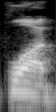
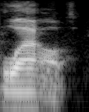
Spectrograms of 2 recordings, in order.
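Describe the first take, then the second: First: The vowel sounds like the one in 'but'. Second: The vowel sounds like the one in 'out'. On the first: This is how people from the South say it. "it's pronounced Blunt. The O is uh, is silent" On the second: This is how people outside the South say it. "everybody who's a Yankee ... pronounces it Blount"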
